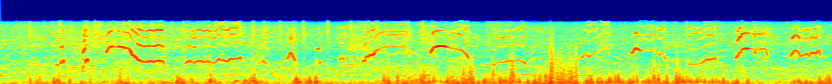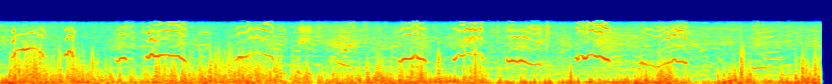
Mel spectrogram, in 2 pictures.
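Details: Very anxious Toy Fox Terrier and Poodle hybrid dog, whining in thin, high, arching tones that rise and fall, repeated many times in quick succession over a low rumbling background.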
